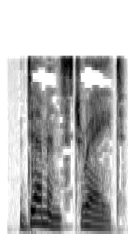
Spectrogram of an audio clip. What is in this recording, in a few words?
"Demonstrate", English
